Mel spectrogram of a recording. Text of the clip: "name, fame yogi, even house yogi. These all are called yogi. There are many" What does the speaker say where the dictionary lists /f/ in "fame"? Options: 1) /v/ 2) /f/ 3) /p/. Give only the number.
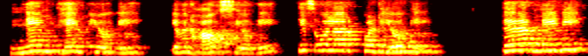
3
